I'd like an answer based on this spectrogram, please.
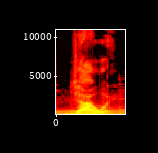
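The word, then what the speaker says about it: Yahweh: h recientes descubrimientos arqueológicos han indicado que este término debe ser pronunciado yagüe yagüe es a menudo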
